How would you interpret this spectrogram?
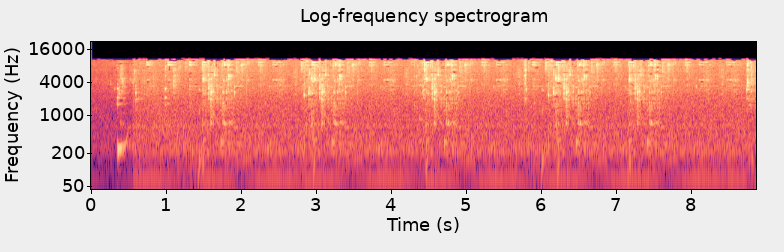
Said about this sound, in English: That's a Montgomery. That's 15 to 1. So I'm just going to pour some gin in here.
